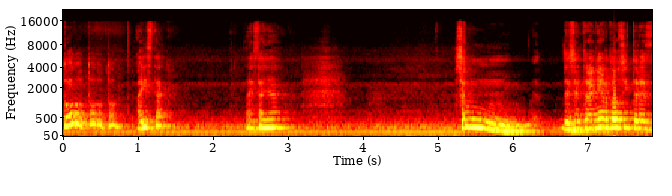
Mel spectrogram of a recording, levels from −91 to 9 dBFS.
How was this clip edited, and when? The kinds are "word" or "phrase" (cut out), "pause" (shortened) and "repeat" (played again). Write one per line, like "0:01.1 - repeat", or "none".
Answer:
0:05.3 - word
